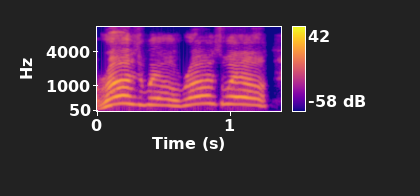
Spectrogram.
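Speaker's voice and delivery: very high imitated protest chant; mock protest cry. Blaine restrained at the autopsy, crying out in protest. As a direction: call it out like a hammed-up protester.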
